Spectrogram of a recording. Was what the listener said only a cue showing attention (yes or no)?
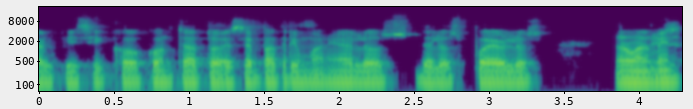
yes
